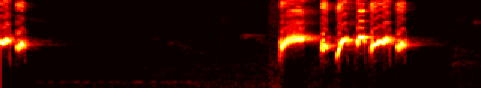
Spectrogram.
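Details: Morning lure song of a red-whiskered bulbul for training birds. A short note is followed after a pause by one vivid phrase of about six fast, looping whistles lasting under a second.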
